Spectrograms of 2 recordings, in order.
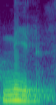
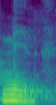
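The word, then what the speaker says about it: kneel: N double E एल के N double E एल इसका सही उच्चारण जैसा कि के के तुरंत बाद एन आया है तो इसमें के जो है साइलेंट होगा और इसका सही उच्चारण हो जाएगा नील इसका सही उच्चारण हो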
